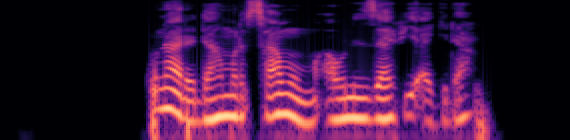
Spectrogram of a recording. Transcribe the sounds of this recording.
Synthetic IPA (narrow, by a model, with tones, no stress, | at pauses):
kʷʊ˦naː˨da˨daː˦mɐ˦rsaː˦mʊ˨mːʊ̰˨ʔa˦wnɪ˦nzaː˦ɸiː˦ʔa˨ɡʲɪ˦daː˦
